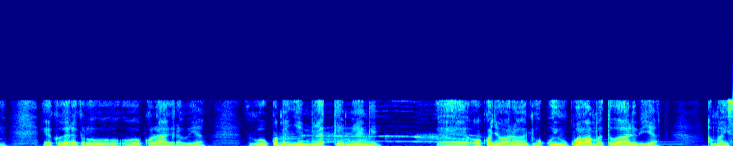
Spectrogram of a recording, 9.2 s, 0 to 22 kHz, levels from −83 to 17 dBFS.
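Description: From start to end the speech sounds dull and heavily damaged, with a rough, fluttering noise clinging to voiced tones, likely from Dolby Digital compression at a bitrate near 40 kbps. A spectrogram shows nothing above 6.9 kHz and patchy, noise-filled bands below it.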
